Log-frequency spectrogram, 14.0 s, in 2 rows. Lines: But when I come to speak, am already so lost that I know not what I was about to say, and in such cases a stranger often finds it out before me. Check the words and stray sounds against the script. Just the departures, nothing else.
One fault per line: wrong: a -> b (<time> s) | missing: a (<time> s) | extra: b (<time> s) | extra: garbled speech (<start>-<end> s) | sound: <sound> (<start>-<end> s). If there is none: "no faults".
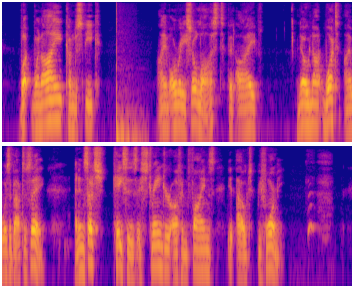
sound: thud (2.3-2.9 s)
extra: I (3.1 s)
sound: sneeze (13.1-13.6 s)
